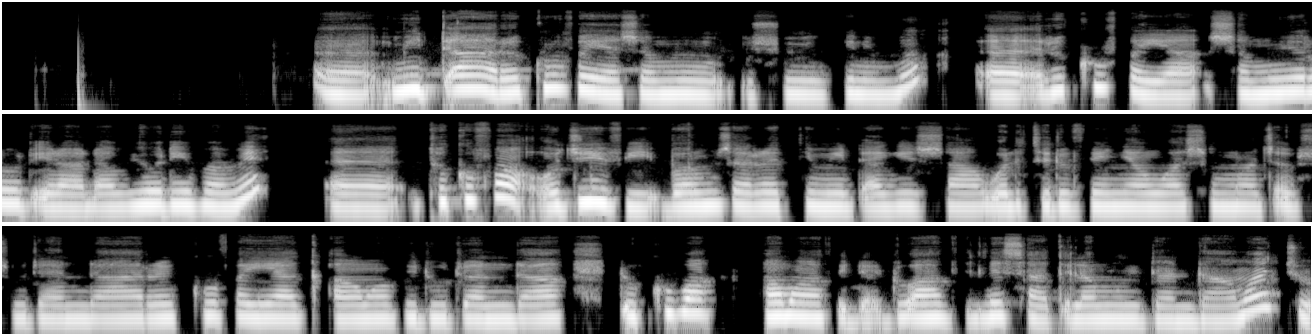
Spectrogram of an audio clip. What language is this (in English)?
Oromo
